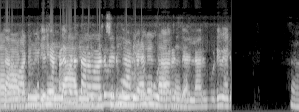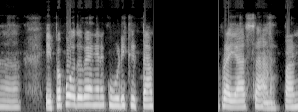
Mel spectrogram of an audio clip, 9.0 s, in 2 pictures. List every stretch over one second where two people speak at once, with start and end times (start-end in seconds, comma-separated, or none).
0.5-2.8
